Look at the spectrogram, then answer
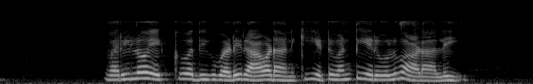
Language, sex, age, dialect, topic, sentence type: Telugu, male, 18-24, Telangana, agriculture, question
